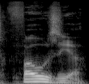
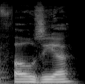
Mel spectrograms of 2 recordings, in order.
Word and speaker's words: Faouzia: doing her reactions but it's fozia because I heard her say herself her name hi I'm fozia so I don't want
